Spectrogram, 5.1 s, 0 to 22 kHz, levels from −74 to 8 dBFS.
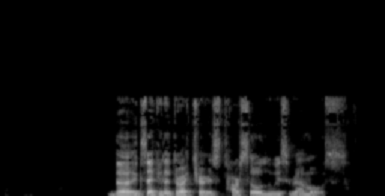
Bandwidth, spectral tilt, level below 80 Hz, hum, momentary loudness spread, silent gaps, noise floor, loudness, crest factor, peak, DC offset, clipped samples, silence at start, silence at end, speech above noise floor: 11.5 kHz; -3.5 dB/octave; -74 dBFS; none; 14 LU; none; -87 dBFS; -23 LUFS; 22 dB; -2 dBFS; under 0.1%; under 0.1%; 1.45 s; 0.55 s; 64 dB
